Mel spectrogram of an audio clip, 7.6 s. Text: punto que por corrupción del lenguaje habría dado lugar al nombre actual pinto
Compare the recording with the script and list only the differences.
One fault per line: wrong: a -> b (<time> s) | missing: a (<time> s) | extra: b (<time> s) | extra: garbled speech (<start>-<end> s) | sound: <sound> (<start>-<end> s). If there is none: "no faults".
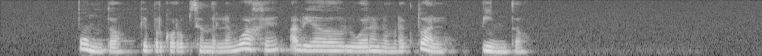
no faults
